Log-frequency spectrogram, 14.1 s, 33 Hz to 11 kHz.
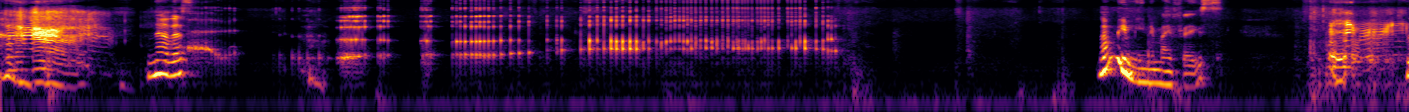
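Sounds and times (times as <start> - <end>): person burping: 1.8 - 8.6.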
